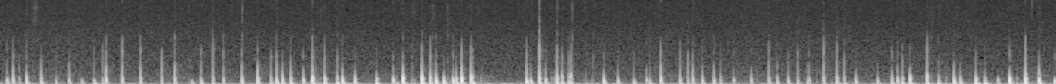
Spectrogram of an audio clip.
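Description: A round, flat, solid cork trivet held upright is tapped and scratched with medium coffin-shaped acrylic nails. A rapid, uneven series of dull, soft taps sits mostly in the low range, each dying away almost instantly. Denser, rougher scratching passages stand out in the middle of the clip.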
